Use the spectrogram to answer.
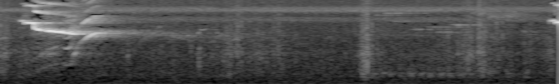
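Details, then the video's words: Common hill myna singing in Nagarahole National Park: one loud, piercing whistled phrase sweeping in pitch for under a second, then quiet with a faint steady high hum and soft clicks. "Hill myna singing"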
